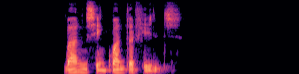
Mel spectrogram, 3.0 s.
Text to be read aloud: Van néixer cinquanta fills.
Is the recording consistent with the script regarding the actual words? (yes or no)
no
